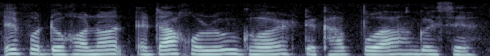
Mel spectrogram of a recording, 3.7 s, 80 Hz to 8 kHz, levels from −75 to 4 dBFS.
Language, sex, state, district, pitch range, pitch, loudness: Assamese, female, Assam, Sonitpur, 185-205 Hz, 195 Hz, -18 LUFS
